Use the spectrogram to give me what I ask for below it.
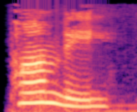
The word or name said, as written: pombe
